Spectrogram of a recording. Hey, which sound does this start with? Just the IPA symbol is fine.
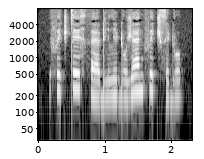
f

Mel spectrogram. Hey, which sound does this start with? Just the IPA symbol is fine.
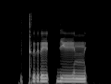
t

